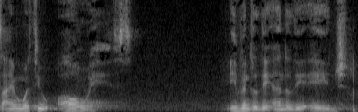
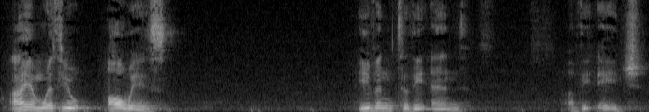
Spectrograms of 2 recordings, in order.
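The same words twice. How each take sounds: First: Quieter, falling away into near hush; hushed repetition. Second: Tender promise. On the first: Pastor repeating the promise to the church, hushed. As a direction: say it again almost under the breath. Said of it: "I pray that those words would echo". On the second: Pastor reading Jesus' promise, softly and tenderly. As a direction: read it gently, like a promise to keep. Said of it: "Listen to this promise". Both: Shown as a demonstration.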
